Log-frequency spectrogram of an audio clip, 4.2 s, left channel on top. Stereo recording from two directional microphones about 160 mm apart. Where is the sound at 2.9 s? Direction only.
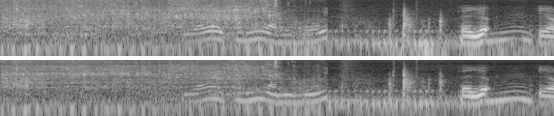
20° right (ahead or behind).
